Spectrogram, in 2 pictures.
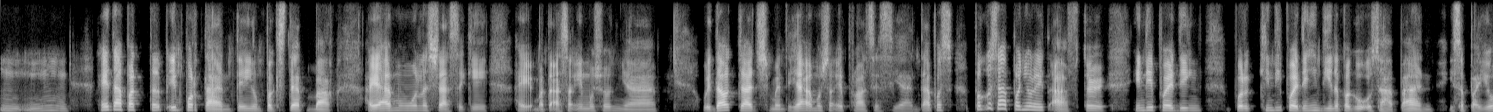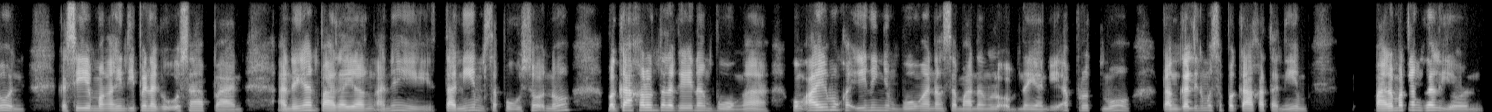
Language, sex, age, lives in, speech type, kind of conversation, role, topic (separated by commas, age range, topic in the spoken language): Filipino, male, 30-34, Philippines, conversation, podcast, guest, Anong pelikula ang nagpaalala sa iyo ng halaga ng pamilya?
